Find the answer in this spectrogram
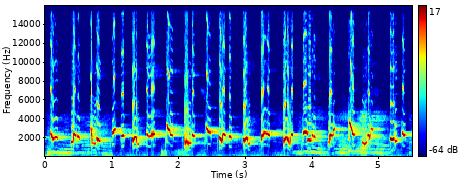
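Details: Long ropel song of an excited sooty-headed bulbul, meant to prompt other bulbuls to reply: fast chain of bright, bubbly whistled notes, steady and unbroken, with a softer lower warbling sound underneath at times.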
